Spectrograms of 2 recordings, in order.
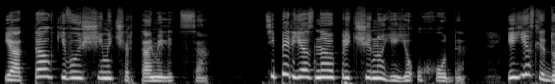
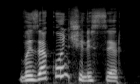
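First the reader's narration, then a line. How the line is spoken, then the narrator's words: Impassive question. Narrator (Russian): осведомляюсь я, бесстрастным тоном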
